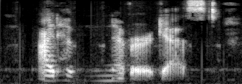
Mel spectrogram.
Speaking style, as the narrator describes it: Maya said dryly

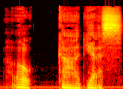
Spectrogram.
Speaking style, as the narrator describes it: Michael murmured, entranced

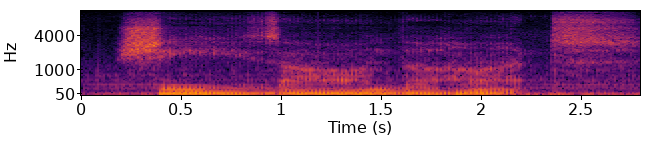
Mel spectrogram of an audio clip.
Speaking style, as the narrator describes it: he said, his voice a mellow, gentle taunt

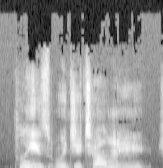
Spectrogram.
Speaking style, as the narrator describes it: she began, looking timidly

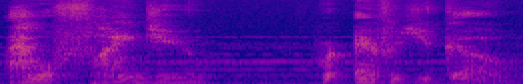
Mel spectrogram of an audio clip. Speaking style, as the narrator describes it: she whispered

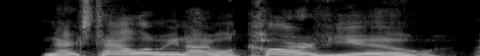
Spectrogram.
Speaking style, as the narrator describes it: I exclaim against the rain beginning to fall

